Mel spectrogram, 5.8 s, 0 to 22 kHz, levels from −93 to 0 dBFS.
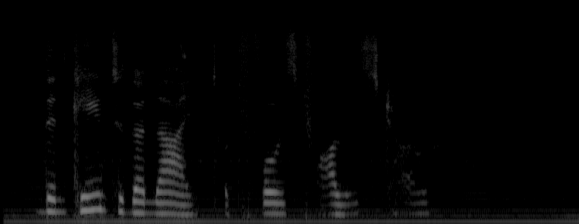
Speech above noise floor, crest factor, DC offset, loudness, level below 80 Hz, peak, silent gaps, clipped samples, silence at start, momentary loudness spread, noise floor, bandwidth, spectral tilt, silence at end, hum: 21 dB; 20 dB; under 0.1%; -57 LUFS; -76 dBFS; -40 dBFS; none; under 0.1%; 0.05 s; 15 LU; -78 dBFS; 13.5 kHz; -5 dB/octave; 0 s; none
